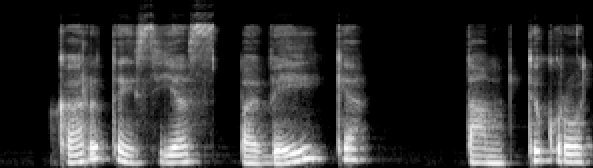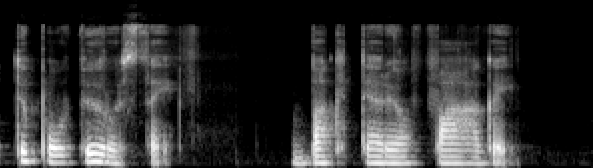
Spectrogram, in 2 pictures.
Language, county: Lithuanian, Marijampolė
